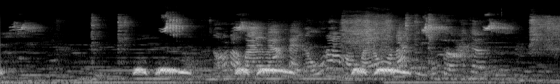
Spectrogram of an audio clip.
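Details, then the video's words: Hybrid spotted dove giving low, soft coos in short paired phrases, partly masked by human speech, rustling and clicks in the background. "Cu gáy lai"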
